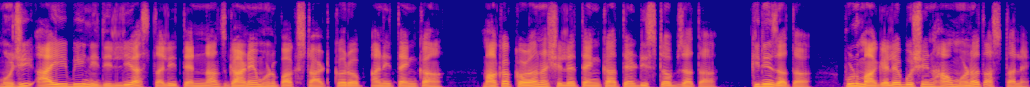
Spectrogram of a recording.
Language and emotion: Goan Konkani, neutral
